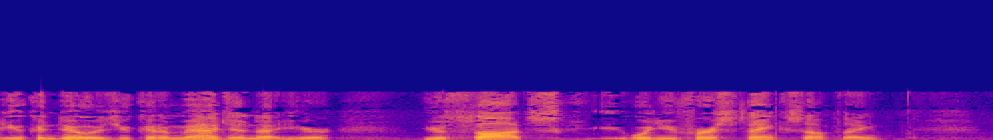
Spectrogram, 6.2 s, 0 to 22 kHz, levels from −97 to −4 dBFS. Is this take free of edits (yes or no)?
yes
